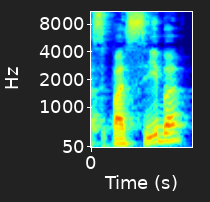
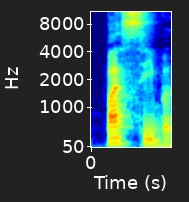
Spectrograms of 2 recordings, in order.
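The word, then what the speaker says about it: спасибо: Ao invés de falar spasiba, eles falam passiba, simplesmente passiba, tá?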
